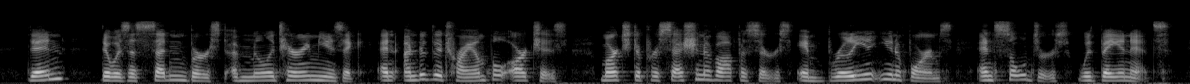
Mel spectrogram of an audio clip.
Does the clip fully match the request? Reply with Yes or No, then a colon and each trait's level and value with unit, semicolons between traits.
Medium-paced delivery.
No: slow, 130 wpm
